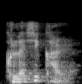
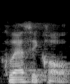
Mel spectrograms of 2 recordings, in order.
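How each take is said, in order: First: The last syllable has a full, clear vowel. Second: The last syllable has a weak, reduced vowel. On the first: The speaker calls it wrong. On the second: The speaker calls it right.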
